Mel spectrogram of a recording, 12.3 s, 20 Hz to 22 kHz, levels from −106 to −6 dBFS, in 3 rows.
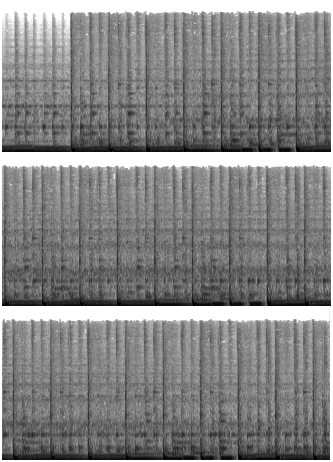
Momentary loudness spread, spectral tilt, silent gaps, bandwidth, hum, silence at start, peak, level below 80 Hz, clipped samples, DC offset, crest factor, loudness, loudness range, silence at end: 2 LU; -5.5 dB/octave; none; 16.5 kHz; none; 0 s; 0 dBFS; -14 dBFS; under 0.1%; under 0.1%; 12 dB; -16 LUFS; 0 LU; 0 s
